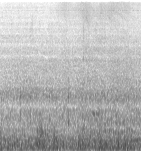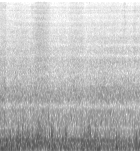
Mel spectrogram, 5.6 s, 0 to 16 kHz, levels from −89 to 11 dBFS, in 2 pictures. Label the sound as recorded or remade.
remade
